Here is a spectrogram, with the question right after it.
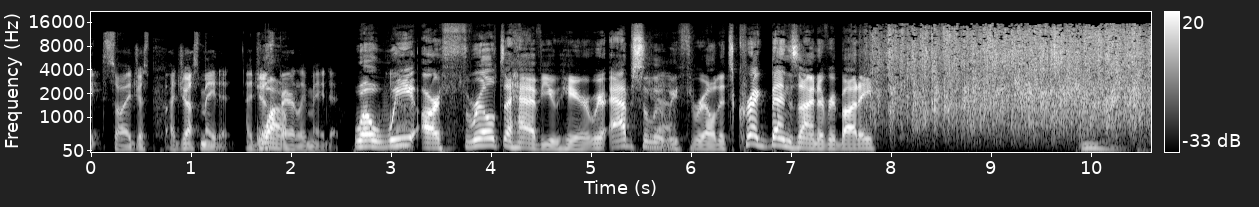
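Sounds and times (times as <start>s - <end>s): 
speech: 0.0s - 8.1s, 9.9s - 10.4s
crowd applauding: 7.7s - 10.6s.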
